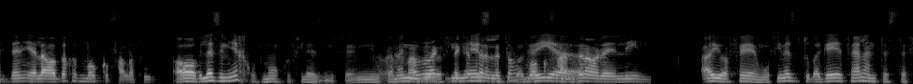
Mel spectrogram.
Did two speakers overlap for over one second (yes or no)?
yes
